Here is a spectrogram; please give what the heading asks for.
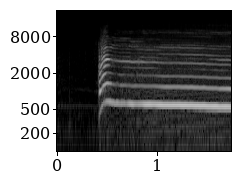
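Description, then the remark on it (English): A person, triggered by a hypnosis trigger word, lets out a loud, sustained wolf-like howl, starting abruptly with a rising onset and holding a steady tone to the end, alone without other speech. “snare drum was the trigger word that in that hypnosis episode that made him howl like a wolf.”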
